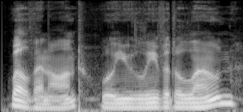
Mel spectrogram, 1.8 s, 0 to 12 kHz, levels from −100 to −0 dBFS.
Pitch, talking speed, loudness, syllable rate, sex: 110 Hz, 265 wpm, -17 LUFS, 6.6 syllables/s, male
